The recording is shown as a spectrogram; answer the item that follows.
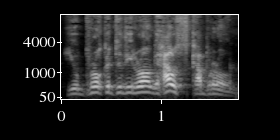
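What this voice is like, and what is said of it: Puss in Boots cartoon cat accent. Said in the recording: “this accent is one that I do for my daughter because it's Puss in Boots from the Shrek movies ... this accent, the Antonio Banderas as a sword fighting cat, that is the accent”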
